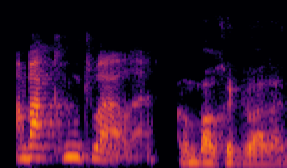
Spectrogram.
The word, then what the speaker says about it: Ambakhutwala: It's Ambakhutwala. Ambakhutwala. That is such a good pronunciation of my name.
